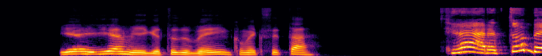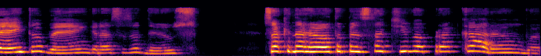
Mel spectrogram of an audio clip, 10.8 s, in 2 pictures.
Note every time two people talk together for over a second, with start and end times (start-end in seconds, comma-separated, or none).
none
